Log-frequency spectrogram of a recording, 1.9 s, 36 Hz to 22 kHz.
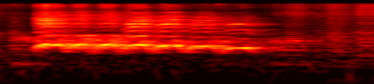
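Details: One harsh, buzzy, rolling note of about a second, steady in pitch then falling slightly at the end, from pet doves housed indoors (Ringneck, Senegal and hybrid), April 25, 2021.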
